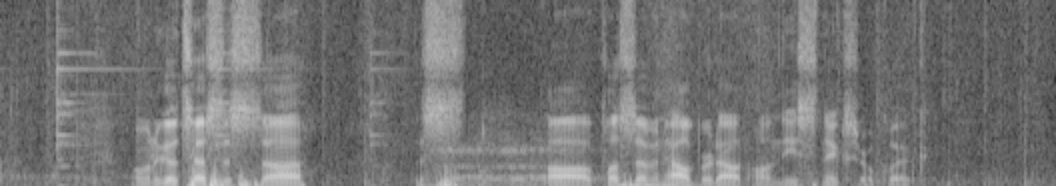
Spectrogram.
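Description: A young man talks animatedly close to a microphone.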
